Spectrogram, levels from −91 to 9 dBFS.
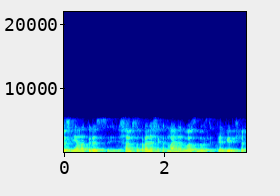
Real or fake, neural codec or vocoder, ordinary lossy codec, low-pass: real; none; Opus, 24 kbps; 5.4 kHz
